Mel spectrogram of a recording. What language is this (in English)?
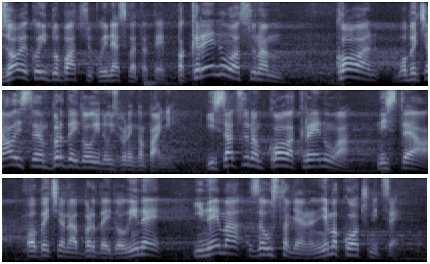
Serbian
